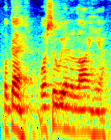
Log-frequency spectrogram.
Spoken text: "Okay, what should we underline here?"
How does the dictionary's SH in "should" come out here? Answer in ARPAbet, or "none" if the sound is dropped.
S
